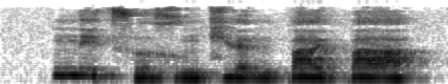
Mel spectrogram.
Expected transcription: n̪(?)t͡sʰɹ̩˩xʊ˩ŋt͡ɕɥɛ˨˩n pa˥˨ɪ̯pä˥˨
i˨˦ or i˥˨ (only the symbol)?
i˥˨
